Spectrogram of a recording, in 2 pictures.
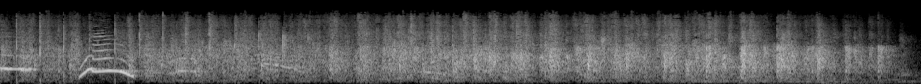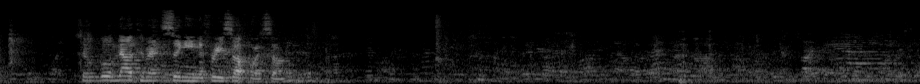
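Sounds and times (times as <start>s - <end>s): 
room full of people applauding: 0.0s - 9.2s
speech: 10.5s - 12.4s.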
